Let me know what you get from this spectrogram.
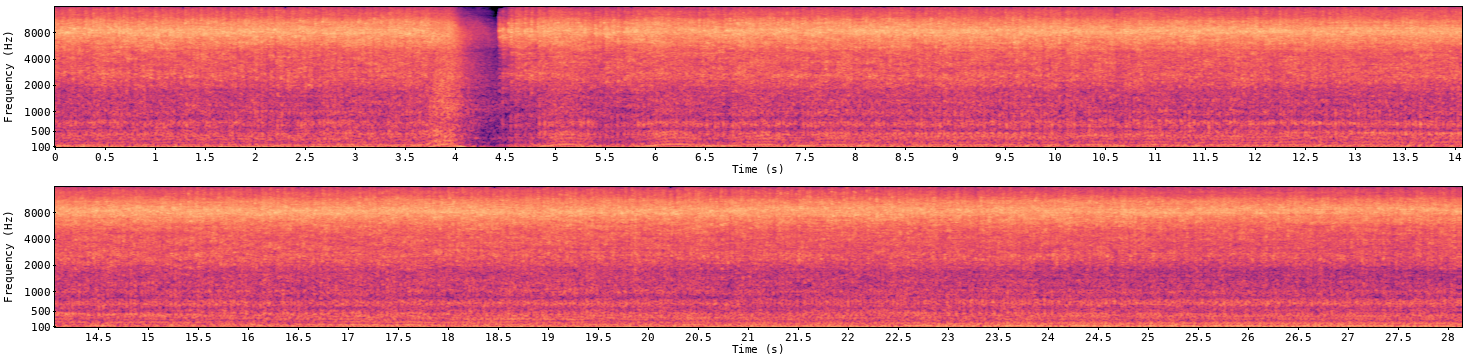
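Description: Rat rod coupe's engine idling through open zoomie headers. About four seconds in the sound drops out for a moment, then it runs on steadily.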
